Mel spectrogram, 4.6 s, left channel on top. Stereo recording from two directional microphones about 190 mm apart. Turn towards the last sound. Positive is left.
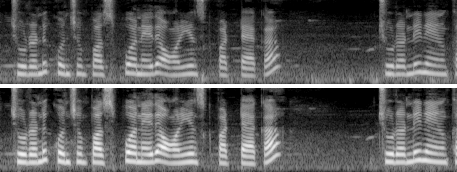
turn(degrees=-40)  # may be behind; listen again after turning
